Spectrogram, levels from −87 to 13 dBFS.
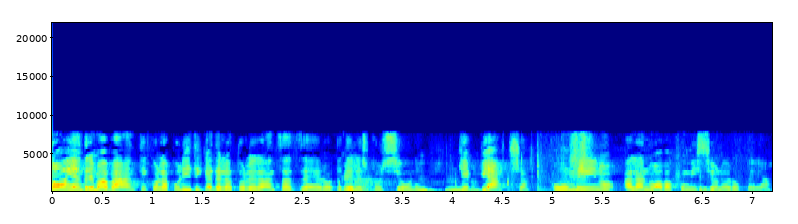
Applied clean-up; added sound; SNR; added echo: none; Bicycle; 14 dB; none.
